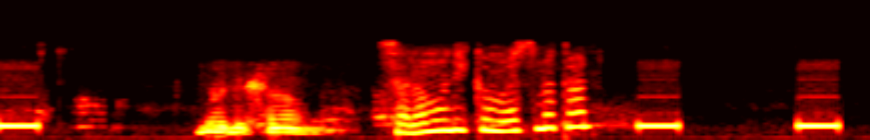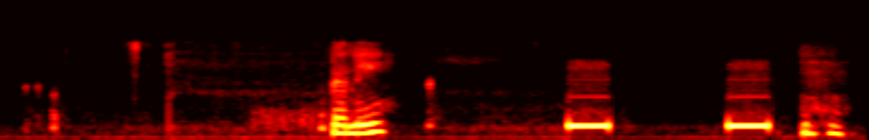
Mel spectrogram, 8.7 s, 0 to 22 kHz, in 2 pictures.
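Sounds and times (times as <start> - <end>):
speech: 1.0 - 3.2, 6.0 - 6.4
telephone beeps after a dropped call: 4.0 - 4.2, 7.2 - 7.4, 8.0 - 8.2.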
